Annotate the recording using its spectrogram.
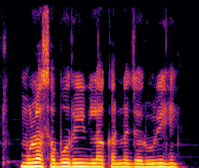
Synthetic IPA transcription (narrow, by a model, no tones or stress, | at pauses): mʊlasɐboɾiːnlakɐɾnazɐɾuːɾiɦɛː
